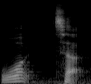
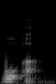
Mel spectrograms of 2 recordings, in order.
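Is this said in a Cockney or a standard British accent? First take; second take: standard; Cockney. First: A clear T sound is said in the middle. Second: The T becomes a catch in the throat. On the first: "A pronúncia padrão é water" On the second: "Quem tem sotaque pronuncia, ao invés de water, pronuncia dessa maneira"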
